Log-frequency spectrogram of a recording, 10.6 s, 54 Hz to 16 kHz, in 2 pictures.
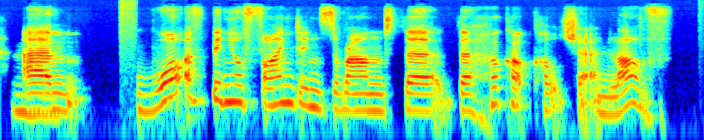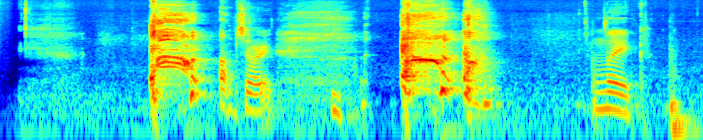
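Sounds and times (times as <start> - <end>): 
speech: 0.0 - 5.6, 6.4 - 8.4, 9.7 - 10.2
harsh coughs: 6.4 - 7.0, 8.3 - 9.1.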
